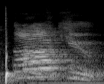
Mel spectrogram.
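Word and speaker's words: 따라큐: Okay, in Korean it's Tarakyu. Tarakyu. So what does the Tara mean? Actually, Tara means mimic. Oh, to mimic. Yeah, mimic in Korea is Tara, so Tarakyu.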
